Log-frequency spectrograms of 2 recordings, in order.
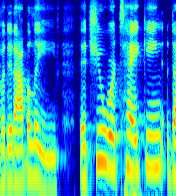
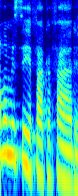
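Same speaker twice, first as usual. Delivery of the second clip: usual speaking voice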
